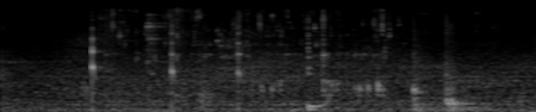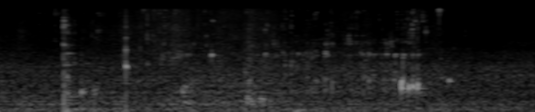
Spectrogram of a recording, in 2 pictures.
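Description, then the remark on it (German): Sparkling wine is poured into glasses on a day of nice weather, a steady fizzing crackle of bubbles with scattered tiny drips and light glassy ticks, fairly quiet and continuous, with no one speaking. “Also, jetzt trinken wir mal.”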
